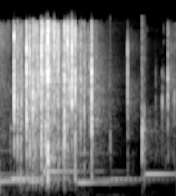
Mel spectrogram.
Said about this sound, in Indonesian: ya sengaja sih kayak ngemainin botol yang suaranya begini tadi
